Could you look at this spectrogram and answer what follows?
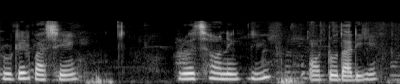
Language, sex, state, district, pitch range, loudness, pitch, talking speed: Bengali, female, West Bengal, Cooch Behar, 220-260 Hz, -15 LUFS, 245 Hz, 105 wpm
